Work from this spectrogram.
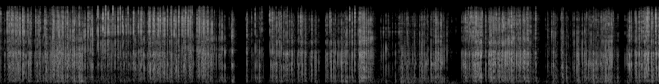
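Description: Fingernails scratch and rub across the plastic bristles of a black pet brush, making a dense, bright, crackly rasp. The scratching comes in long bursts broken by a few brief silent pauses, with almost no low end.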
